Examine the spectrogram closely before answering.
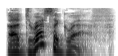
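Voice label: "addressograph", British English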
